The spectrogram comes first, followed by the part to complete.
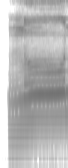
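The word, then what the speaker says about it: نون: শুনছেন বলেন হ্যালো বলছে জিহ্বার প্রান্তকে শেষ শেষ অংশকে বুঝাচ্ছে প্রান্তকে উপরের মাড়ির সাথে লাগাইয়া পাশাপাশি নাকের বাঁশি থেকে উচ্চারণ হয় ভালো করে বোঝেন জিহ্বার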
